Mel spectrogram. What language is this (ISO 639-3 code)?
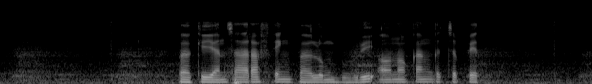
jav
